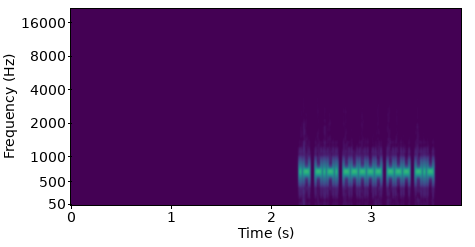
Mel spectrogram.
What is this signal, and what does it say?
Morse code, heard as a keyed tone, about 60 wpm, 700 Hz. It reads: AC0OK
